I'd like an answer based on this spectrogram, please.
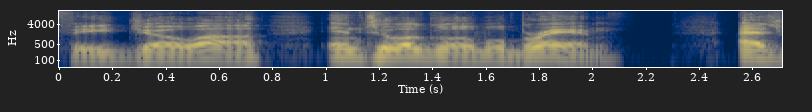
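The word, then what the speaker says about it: feijoa: Due to its short shelf life, New Zealand, a nation of thriving fruit exports, has never been able to spin the FJOA, pronounced Fija, into a global brand, as growers have done with apples and kiwis.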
